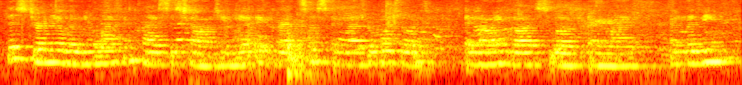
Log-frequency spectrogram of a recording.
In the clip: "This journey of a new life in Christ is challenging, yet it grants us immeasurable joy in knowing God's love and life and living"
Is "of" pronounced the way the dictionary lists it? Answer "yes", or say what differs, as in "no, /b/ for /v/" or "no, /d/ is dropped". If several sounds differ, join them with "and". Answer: yes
